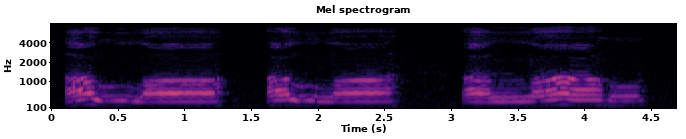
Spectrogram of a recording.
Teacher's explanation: Allah sebagaimana kita telah bahas tadi bahwa apabila ada lam jalalah sebelumnya ada harokat fathah maka nama hukumnya adalah lam yang dibaca tebal atau lam tafkhim dan bunyinya adalah loh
